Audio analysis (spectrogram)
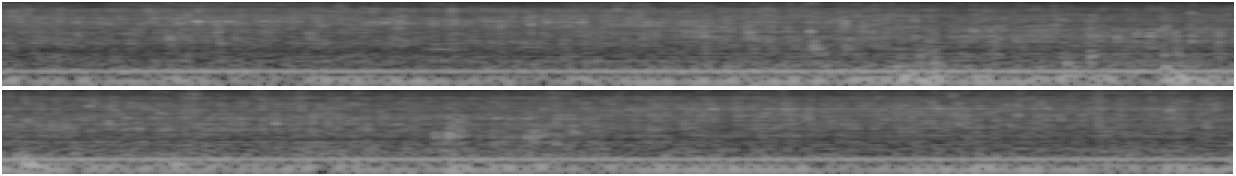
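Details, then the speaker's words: GE dishwasher that would not drain, now draining its full tub. A steady hum under the hiss and trickle of water being pushed out evenly, with no grinding or rattle; the drain pump is working normally. "But since it's full of water, here we are, we're draining."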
